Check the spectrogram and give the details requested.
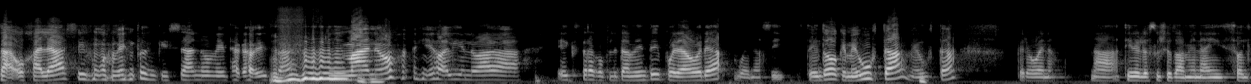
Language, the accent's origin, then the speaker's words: Spanish; Melo, Cerro Largo, Uruguay; also born or lived in Rivera; now in Montevideo, Uruguay; Bueno, yo soy nacida en Cerro Largo, en Melo. Viví, bueno, la mayor parte de mi vida ahí, pero también viví en Rivera unos años antes de irme a Montevideo a estudiar.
